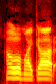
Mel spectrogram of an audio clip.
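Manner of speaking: ordinary talk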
